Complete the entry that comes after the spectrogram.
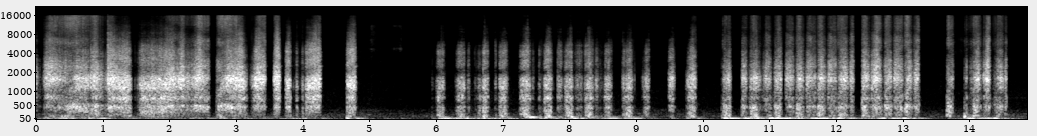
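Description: A wooden pencil tip scratches and rubs against a black foam microphone windscreen, producing close, dry, broadband scratching in rapid, irregular strokes. The strokes come in dense bursts, with a quieter stretch of soft rubbing near the middle before the scratching picks back up.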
